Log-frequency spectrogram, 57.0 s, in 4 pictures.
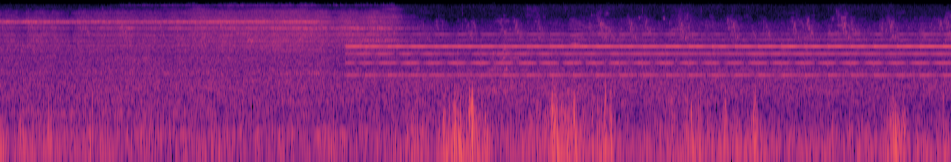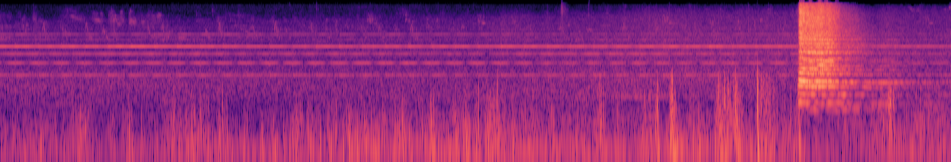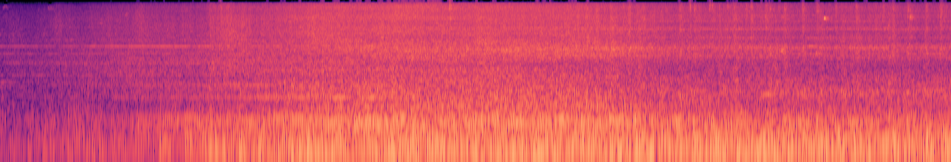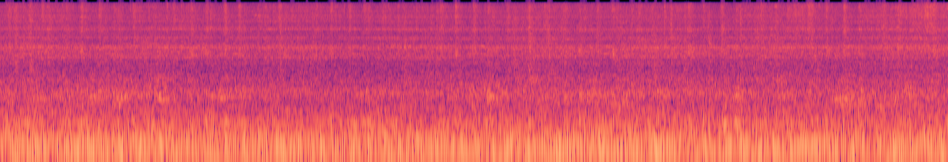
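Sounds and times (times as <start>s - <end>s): train horn blast: 5.2s - 40.9s
locomotive engine rumble: 19.4s - 57.0s.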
